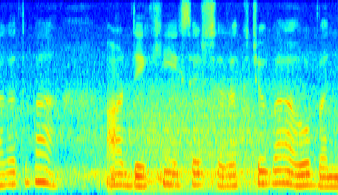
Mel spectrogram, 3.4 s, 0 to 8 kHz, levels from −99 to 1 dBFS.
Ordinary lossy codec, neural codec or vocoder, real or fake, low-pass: none; none; real; none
